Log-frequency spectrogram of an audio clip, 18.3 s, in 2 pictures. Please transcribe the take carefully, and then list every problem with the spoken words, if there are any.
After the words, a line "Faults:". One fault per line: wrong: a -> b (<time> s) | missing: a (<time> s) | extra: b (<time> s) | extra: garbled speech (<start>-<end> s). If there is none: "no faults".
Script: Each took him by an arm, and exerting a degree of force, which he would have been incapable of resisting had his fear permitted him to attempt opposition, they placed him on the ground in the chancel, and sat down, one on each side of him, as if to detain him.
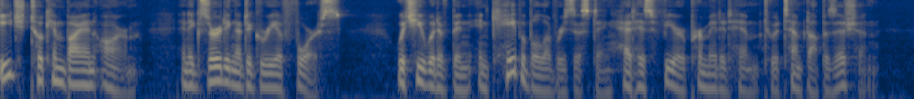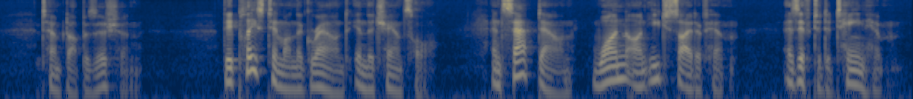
Each took him by an arm, and exerting a degree of force, which he would have been incapable of resisting had his fear permitted him to attempt opposition attempt opposition, they placed him on the ground in the chancel, and sat down, one on each side of him, as if to detain him.
Faults:
extra: attempt opposition (9.5 s)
